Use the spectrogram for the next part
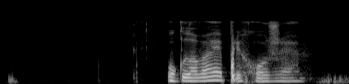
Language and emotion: Russian, neutral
